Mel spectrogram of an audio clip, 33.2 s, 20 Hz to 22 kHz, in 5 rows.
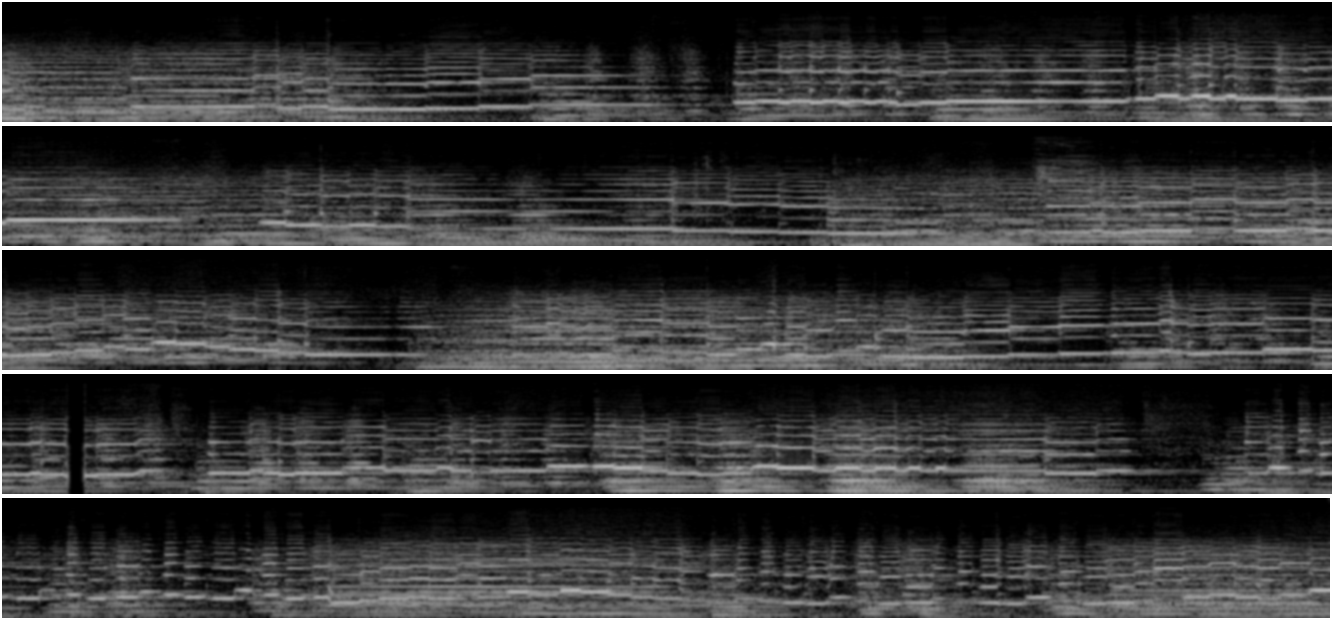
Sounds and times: Violin, fiddle: 0:00.0 - 0:33.2
Wind instrument, woodwind instrument: 0:00.0 - 0:33.2.

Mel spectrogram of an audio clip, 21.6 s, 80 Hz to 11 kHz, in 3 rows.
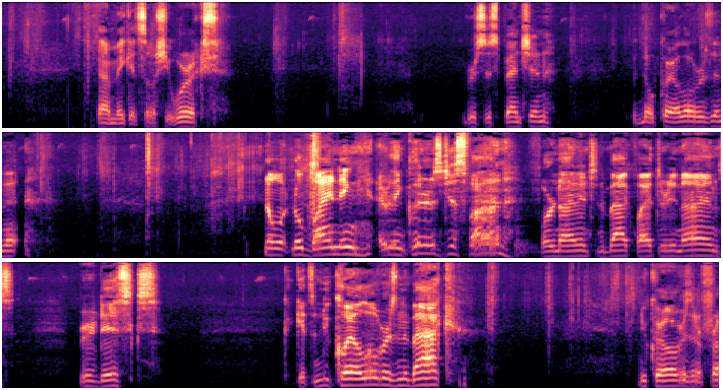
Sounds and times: Outside, rural or natural: 0:00.0 - 0:21.5
Speech: 0:01.0 - 0:02.4, 0:04.6 - 0:05.6, 0:06.3 - 0:07.6, 0:09.8 - 0:14.6, 0:15.2 - 0:16.0, 0:17.2 - 0:19.1, 0:20.8 - 0:21.5.

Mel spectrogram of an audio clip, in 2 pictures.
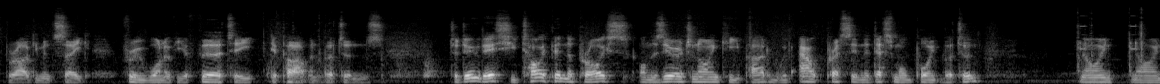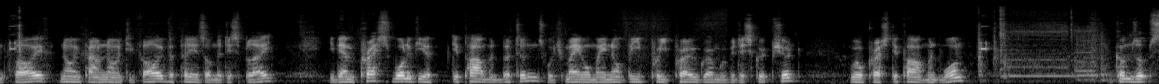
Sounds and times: Speech: 0:00.0 - 0:03.9, 0:04.5 - 0:09.8, 0:10.8 - 0:21.4, 0:22.7 - 0:23.1
Cash register: 0:21.4 - 0:22.8.

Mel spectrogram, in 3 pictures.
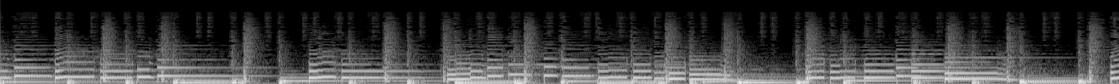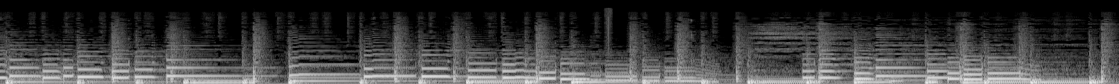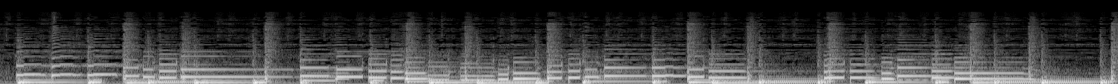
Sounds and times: Strum: 0:00.0 - 0:33.5.

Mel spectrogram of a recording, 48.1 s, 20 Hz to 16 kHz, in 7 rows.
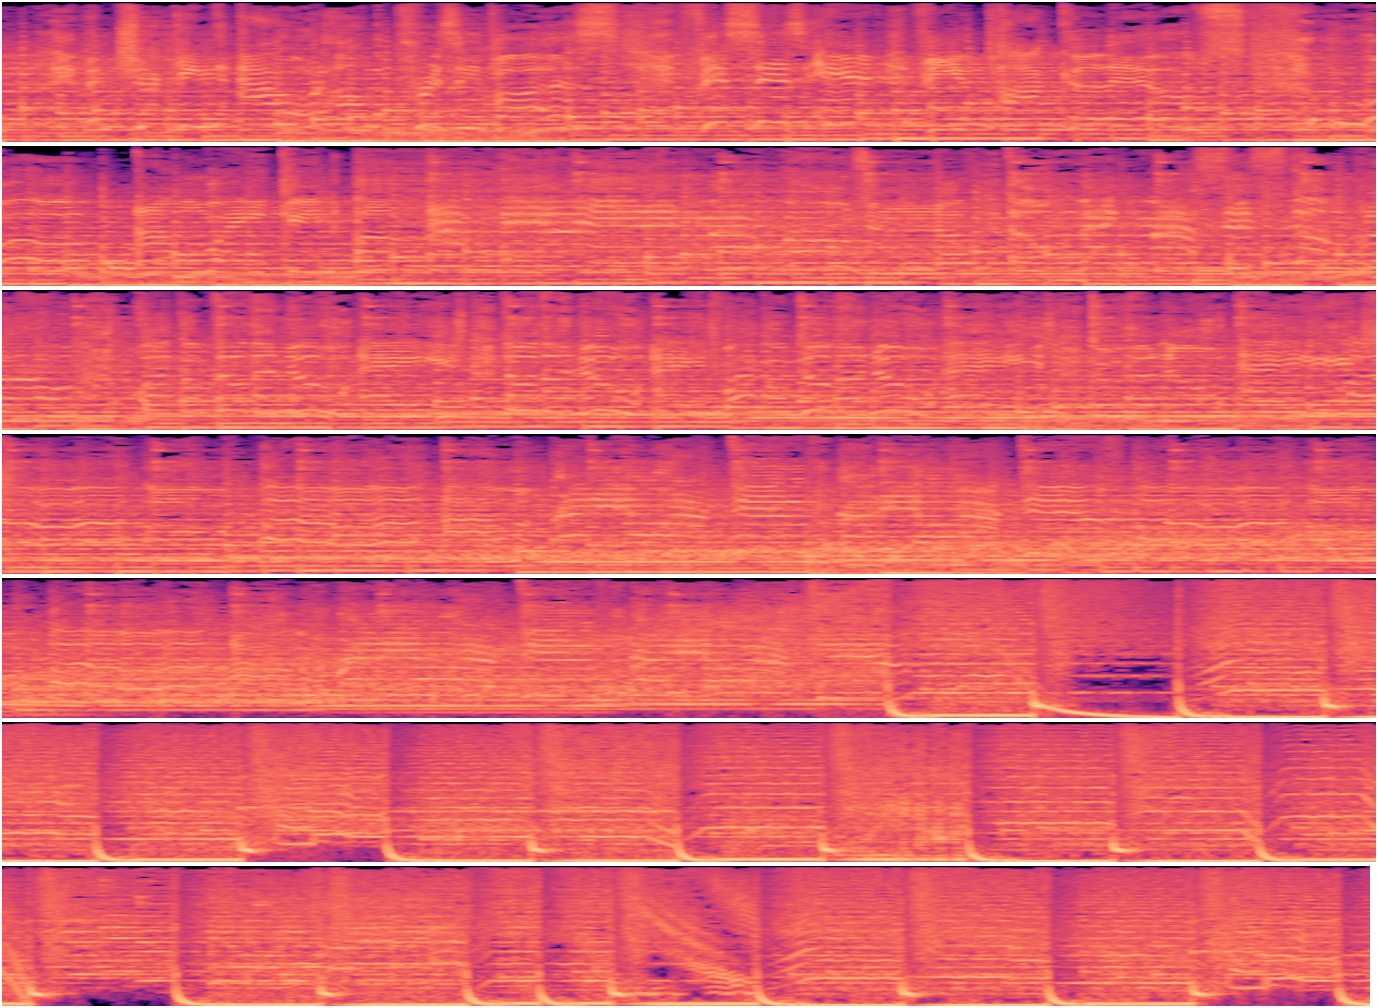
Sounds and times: Music: 0:00.0 - 0:48.0.

